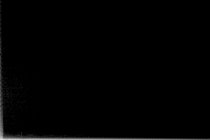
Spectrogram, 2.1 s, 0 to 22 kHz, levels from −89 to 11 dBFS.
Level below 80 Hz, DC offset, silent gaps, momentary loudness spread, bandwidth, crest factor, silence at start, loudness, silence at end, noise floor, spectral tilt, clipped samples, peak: -18 dBFS; under 0.1%; none; 24 LU; 1 kHz; 16 dB; 0 s; -18 LUFS; 0.65 s; -45 dBFS; -12.5 dB/octave; 0.6%; 0 dBFS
